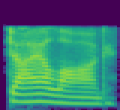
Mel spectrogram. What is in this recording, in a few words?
"dialogue", English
